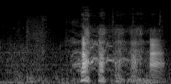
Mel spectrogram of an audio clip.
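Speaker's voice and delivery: rapid staccato cackle; laughter. Real, not acted. Player cursing then laughing at the game, laughter. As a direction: laugh out in long, rattling runs.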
